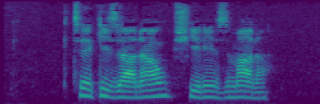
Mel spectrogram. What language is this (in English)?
Central Kurdish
